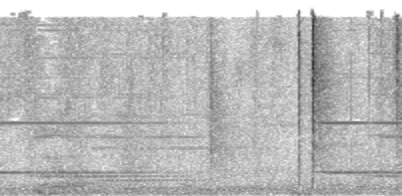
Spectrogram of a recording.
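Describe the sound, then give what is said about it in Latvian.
A parliament session bell, called for at the break in debates, rings steadily and continuously for several seconds, its tone held without a break, over a low murmur of voices and shuffling, with a brief clack near the end. “Lūdzu zvanu.”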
